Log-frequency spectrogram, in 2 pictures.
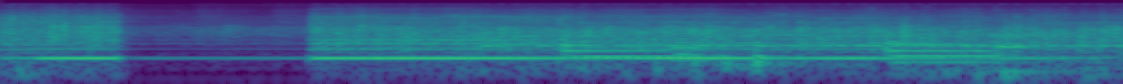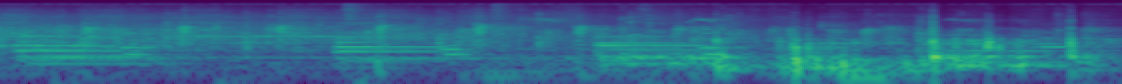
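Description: Applause from a hall full of people. After a brief dip about half a second in, instrumental music with long held notes and a stepping melody comes in, with the clapping still going underneath.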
